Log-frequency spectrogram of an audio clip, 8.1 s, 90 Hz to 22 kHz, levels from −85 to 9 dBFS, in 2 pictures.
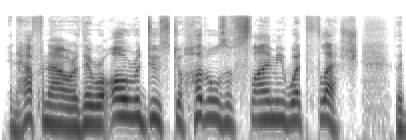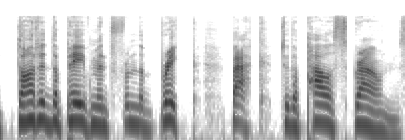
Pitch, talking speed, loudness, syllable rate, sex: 175 Hz, 190 wpm, -19 LUFS, 5.0 syllables/s, male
